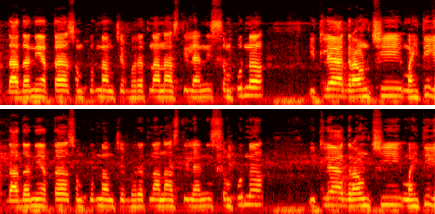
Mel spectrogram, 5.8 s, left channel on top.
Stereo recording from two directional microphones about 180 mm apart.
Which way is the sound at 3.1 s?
30° left (ahead or behind).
